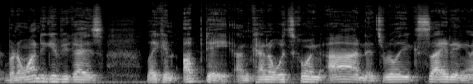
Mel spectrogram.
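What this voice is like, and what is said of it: Strained, worn-out hoarse voice. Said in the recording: “My voice is destroyed”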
